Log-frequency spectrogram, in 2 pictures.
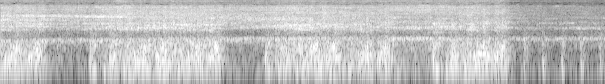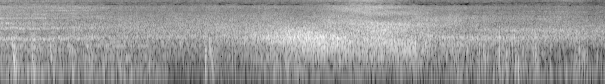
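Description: ScotRail electric passenger train passing at speed. Its wheels clatter in regular loud surges over a steady whine for about five seconds, and then the sound fades as the train draws away, with a brief swell of noise around nine seconds in.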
